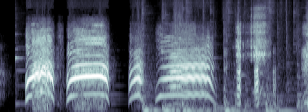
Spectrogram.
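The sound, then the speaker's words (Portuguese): A person's voice imitates a frightened little monkey, Robertinho, screaming on seeing a crocodile: two loud, shrill shrieks, a long wavering cry, then a few shorter excited yelps trailing off. “ele grita, ele grita e se afasta.”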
